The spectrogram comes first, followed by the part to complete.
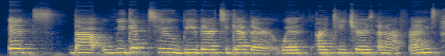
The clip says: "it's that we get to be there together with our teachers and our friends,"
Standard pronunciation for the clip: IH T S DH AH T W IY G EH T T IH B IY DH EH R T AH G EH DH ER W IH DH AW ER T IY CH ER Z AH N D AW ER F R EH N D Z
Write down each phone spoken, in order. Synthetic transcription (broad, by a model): IH T S DH AH T W IY G EH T T IH B IY DH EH R T AH G EH DH ER W IH DH AW ER T IY CH ER Z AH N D AW ER F R EH N D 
